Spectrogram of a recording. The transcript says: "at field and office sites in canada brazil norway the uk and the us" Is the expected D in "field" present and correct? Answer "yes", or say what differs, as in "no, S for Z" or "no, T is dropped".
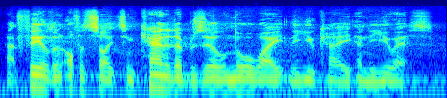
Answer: yes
